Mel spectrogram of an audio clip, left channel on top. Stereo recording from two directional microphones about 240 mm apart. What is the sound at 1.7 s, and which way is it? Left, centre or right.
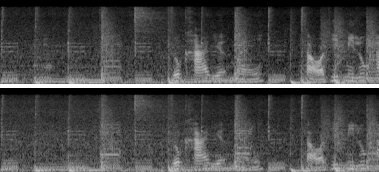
Speech, centre.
